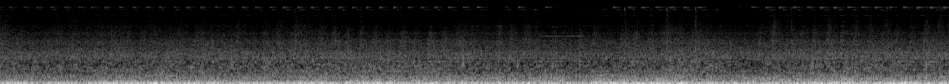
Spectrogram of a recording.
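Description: Seoul subway ambience: a steady low rumble with a fainter hiss above it, without breaks.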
